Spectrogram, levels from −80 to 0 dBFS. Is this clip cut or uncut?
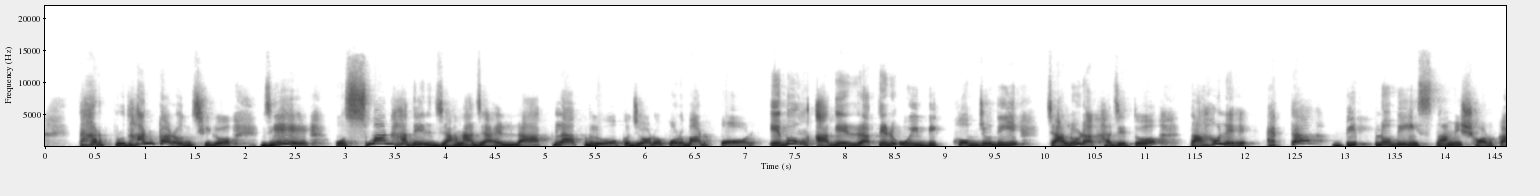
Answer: uncut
